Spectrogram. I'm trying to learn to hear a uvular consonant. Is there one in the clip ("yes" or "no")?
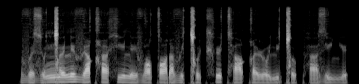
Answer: yes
